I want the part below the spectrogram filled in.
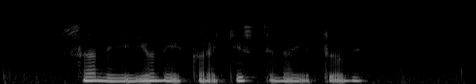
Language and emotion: Russian, sad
